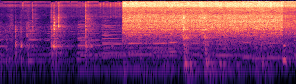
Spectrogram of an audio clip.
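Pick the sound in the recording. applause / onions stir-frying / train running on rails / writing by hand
onions stir-frying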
